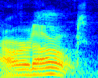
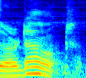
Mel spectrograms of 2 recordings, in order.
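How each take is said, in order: First: Dismissive impression. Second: Said in the usual way. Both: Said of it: "Who do I sound like there?".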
